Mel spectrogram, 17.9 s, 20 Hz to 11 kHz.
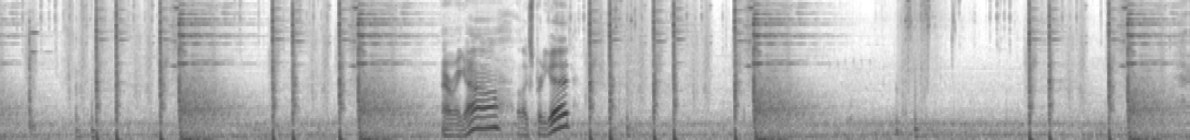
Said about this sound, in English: it's so nice to have this good hammer that just repairs things in 2 hits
